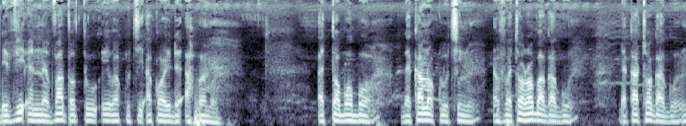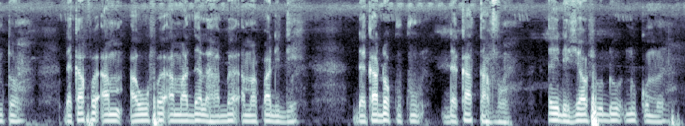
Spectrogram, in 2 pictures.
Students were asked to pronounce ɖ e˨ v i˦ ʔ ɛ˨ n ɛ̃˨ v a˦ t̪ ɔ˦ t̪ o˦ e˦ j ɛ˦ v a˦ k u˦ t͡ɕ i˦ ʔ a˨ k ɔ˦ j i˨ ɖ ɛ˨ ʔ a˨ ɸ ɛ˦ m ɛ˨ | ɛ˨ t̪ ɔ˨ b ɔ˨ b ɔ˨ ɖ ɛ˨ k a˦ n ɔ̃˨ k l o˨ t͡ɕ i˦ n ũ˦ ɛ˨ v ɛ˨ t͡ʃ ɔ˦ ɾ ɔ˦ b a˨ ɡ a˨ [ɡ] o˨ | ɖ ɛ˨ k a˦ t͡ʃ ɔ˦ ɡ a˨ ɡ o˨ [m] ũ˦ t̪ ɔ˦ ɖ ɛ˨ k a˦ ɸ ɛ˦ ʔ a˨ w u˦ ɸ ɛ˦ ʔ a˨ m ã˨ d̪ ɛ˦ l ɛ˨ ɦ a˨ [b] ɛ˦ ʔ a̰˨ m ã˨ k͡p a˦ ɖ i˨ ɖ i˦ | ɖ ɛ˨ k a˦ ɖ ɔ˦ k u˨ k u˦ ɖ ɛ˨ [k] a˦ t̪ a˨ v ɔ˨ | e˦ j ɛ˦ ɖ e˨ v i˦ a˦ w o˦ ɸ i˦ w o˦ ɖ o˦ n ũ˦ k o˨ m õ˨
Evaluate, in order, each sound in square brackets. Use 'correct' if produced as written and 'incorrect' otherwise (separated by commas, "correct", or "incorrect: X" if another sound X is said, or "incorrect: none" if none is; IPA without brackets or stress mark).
correct, incorrect: ŋ, correct, correct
